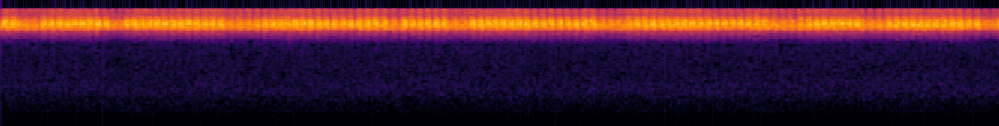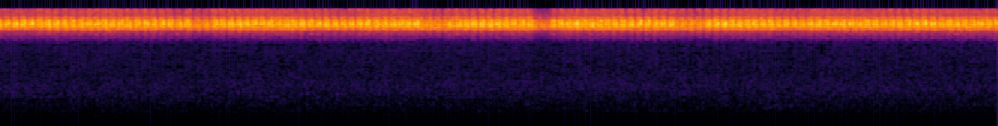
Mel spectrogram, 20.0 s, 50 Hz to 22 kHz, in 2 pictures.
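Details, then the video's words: Long unbroken cricket chorus: males stridulating with their wings give a high, dense, shimmering trill that gently swells and fades in loudness every few seconds, over faint low hiss. "Most relaxing cricket sound for 8 hours"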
